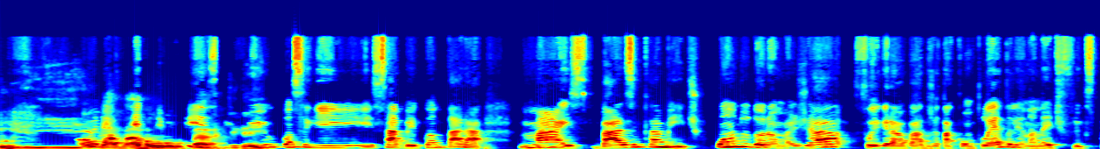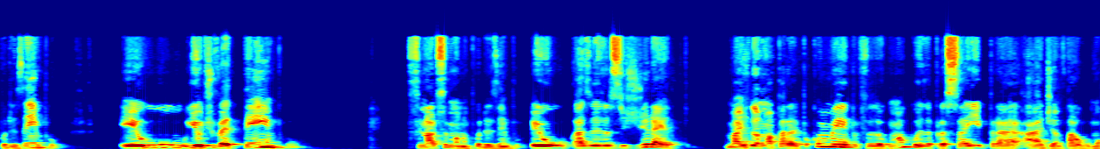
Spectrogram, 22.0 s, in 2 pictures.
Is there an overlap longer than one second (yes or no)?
yes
